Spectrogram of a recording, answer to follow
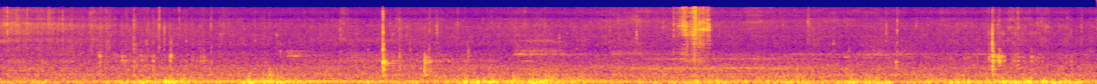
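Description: Steady low rumble of wind on the microphone, with a couple of sharp metallic clicks about four seconds in and a brief scrape near seven seconds as a steel ladle knocks against the steel muffin-tin ingot moulds while molten wheel-weight lead alloy is poured.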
